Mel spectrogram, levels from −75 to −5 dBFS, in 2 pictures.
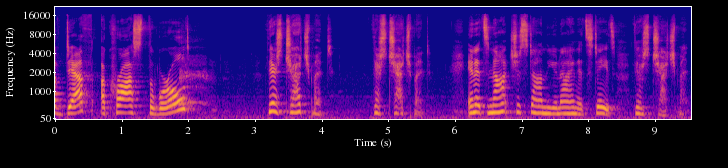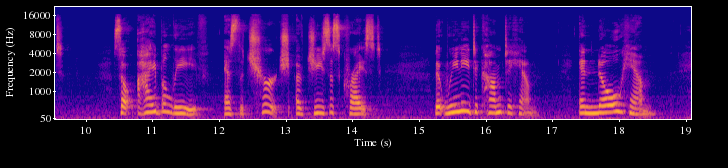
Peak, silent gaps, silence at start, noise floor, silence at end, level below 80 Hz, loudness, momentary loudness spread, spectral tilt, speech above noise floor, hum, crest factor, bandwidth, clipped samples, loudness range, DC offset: -6 dBFS; none; 0 s; -49 dBFS; 0 s; -50 dBFS; -22 LUFS; 13 LU; -2.5 dB/octave; 26 dB; none; 18 dB; 17 kHz; under 0.1%; 3 LU; under 0.1%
